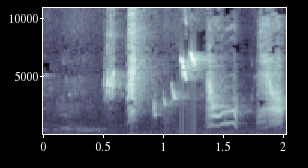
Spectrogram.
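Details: Long-tailed shrike giving a short burst of song, a harsh note, bright high whistles and a dropping slurred tone, meant to anger rival shrikes.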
